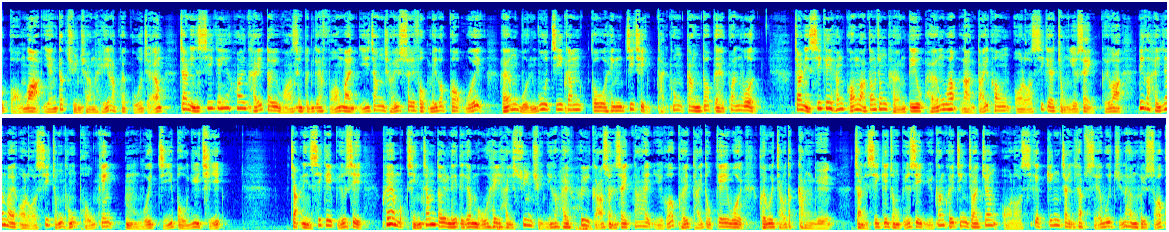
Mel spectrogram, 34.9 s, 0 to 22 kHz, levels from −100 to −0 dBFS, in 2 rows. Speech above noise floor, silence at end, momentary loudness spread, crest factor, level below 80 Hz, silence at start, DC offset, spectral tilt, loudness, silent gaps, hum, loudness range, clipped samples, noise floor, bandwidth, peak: 32 dB; 0 s; 7 LU; 20 dB; -46 dBFS; 0 s; under 0.1%; -4.5 dB/octave; -21 LUFS; none; none; 3 LU; under 0.1%; -54 dBFS; 16.5 kHz; -2 dBFS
